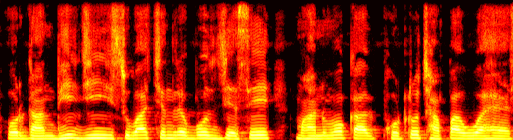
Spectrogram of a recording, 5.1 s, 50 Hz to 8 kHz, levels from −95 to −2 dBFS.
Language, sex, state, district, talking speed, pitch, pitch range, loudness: Hindi, male, Jharkhand, Deoghar, 150 wpm, 170 Hz, 160-180 Hz, -15 LUFS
